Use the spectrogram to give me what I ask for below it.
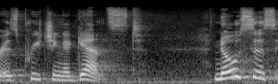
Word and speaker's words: gnosis: letter is preaching against gnosis is the greek word for knowledge gnosis to know in greek it's that silent g in english the silent k but in john's time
